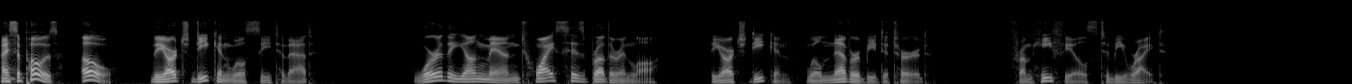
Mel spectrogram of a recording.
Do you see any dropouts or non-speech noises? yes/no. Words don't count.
no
